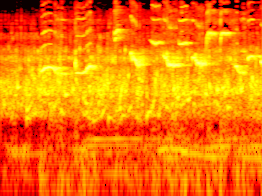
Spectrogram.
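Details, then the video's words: An Orange-headed thrush sings a rich, varied run of clear whistles and slurred notes that rise and fall quickly, with scratchy chatter in between. "ANIS MERAH tapi gak mau Bunyi Ngeplong"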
